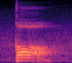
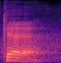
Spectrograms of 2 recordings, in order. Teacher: ialah qaf, dia ada sifat tebal dia. Qa. Kaf dia tak tebal. Ka. Beza bunyi, kan?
